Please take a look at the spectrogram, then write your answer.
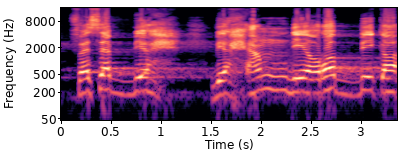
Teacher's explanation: را کو اوپر پڑھیں گے کیونکہ را کے اوپر فتحہ ہے، زبر ہے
